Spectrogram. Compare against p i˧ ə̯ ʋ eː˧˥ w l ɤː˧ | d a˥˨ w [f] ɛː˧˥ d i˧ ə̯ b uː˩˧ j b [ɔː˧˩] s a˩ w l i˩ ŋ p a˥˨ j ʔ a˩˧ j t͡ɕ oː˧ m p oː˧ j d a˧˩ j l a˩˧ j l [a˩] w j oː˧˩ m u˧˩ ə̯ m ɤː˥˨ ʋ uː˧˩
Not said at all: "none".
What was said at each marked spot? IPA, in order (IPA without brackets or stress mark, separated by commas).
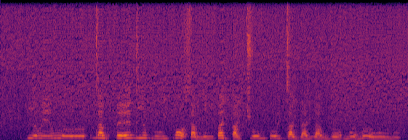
f, ɔː˥˨, a˩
